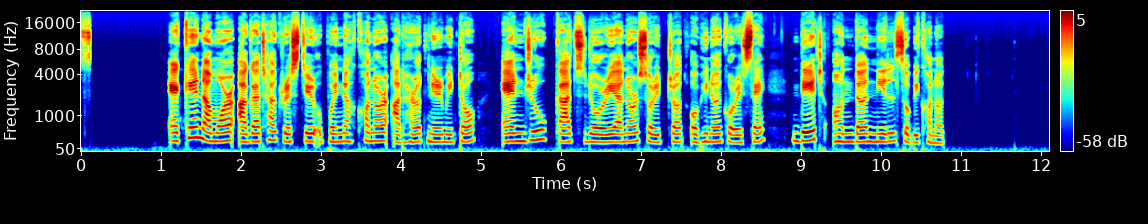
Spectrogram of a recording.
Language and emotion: Assamese, neutral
